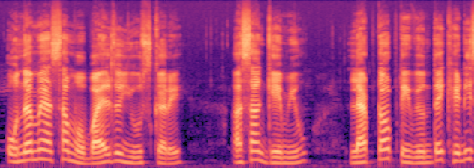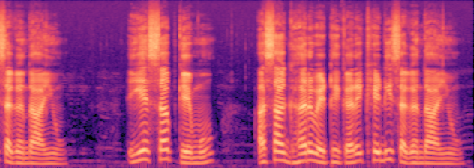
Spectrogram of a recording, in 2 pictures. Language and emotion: Sindhi, neutral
